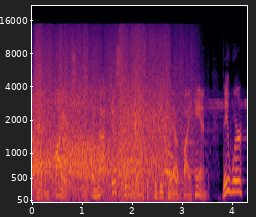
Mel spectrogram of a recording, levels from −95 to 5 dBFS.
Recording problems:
echo of what is said; faint; throughout; 120 ms later, 25 dB below the speech
crowd noise; very loud; until 3 s; 3 dB above the speech

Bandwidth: 14.5 kHz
